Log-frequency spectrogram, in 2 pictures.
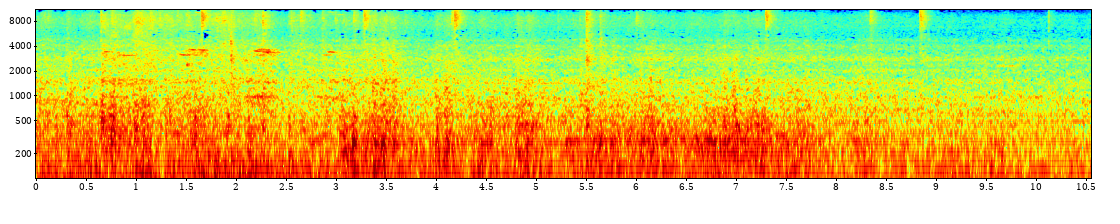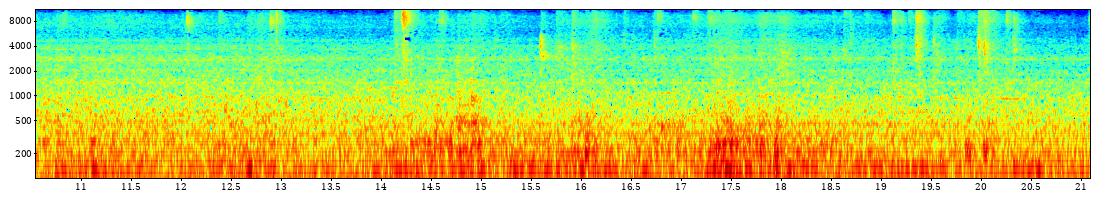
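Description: Running noise of a Shinano Railway electric train heard inside the passenger cabin: a steady low rumble with faint clicks from the wheels on the rails. It eases a little partway through.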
